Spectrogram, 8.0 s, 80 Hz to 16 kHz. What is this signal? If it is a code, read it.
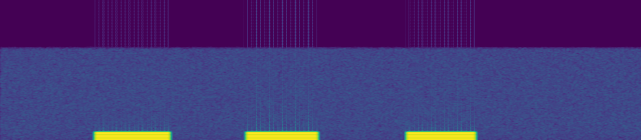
Ship horn signal, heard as a ship's horn, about 100 Hz. 3 short. At sea: I am operating astern propulsion.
